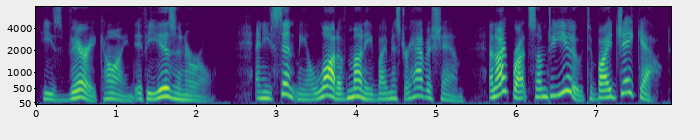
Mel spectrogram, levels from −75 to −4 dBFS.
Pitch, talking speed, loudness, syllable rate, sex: 195 Hz, 220 wpm, -20 LUFS, 4.9 syllables/s, female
